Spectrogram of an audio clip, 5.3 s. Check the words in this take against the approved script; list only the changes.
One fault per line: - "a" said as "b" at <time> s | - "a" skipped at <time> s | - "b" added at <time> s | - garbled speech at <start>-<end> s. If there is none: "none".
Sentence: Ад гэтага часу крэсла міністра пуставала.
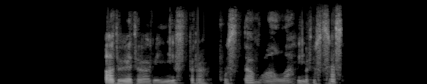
- "часу крэсла" skipped at 1.9 s
- garbled speech at 3.7-4.3 s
